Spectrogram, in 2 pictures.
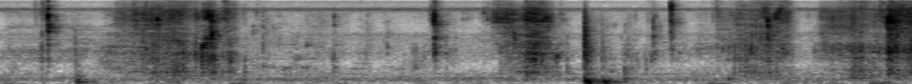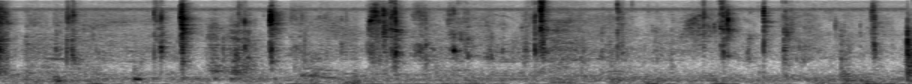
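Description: Close-up eating sounds: a person biting and chewing food with wet lip-smacking and many irregular sharp mouth clicks.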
